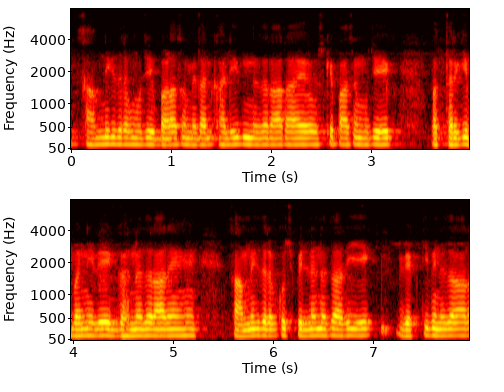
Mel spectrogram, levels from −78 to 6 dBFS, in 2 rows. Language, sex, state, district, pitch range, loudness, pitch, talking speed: Hindi, male, Chhattisgarh, Kabirdham, 130-135 Hz, -22 LUFS, 135 Hz, 325 wpm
